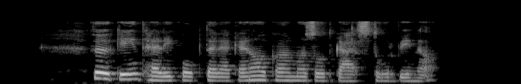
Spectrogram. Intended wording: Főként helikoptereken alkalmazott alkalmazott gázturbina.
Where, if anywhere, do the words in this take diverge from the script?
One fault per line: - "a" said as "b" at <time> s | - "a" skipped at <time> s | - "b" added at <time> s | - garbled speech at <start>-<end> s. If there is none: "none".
- "alkalmazott" skipped at 3.3 s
